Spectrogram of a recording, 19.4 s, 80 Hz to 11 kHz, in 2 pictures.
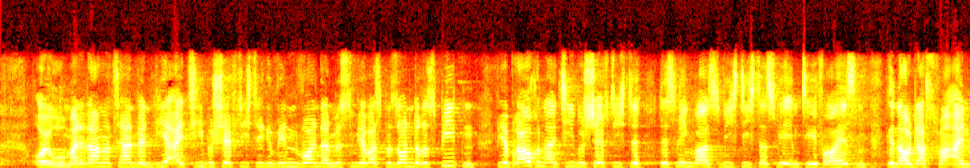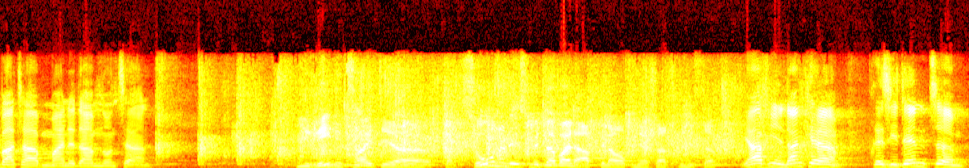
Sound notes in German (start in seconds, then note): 11.3 Beifall CDU und BÜNDNIS 90/DIE GRÜNEN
